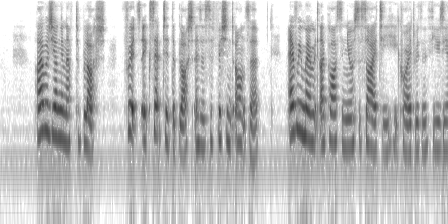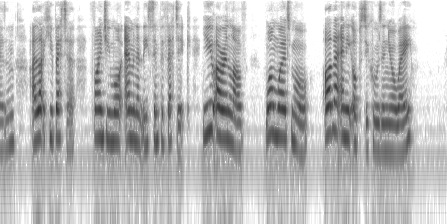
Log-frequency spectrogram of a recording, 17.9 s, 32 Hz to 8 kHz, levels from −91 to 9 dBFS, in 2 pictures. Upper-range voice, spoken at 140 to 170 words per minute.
Yes: very high, 250 Hz; average, 160 wpm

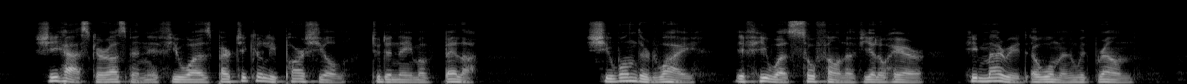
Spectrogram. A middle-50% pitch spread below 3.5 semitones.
Yes: average, 3.1 semitones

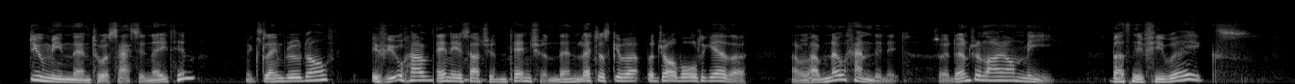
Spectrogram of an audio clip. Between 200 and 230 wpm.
No: average, 180 wpm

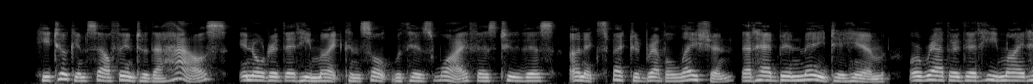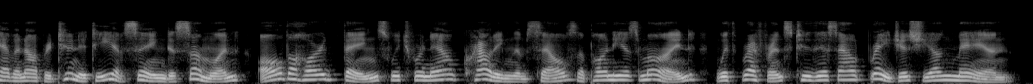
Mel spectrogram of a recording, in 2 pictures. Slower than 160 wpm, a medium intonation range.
No: average, 170 wpm; average, 4.1 semitones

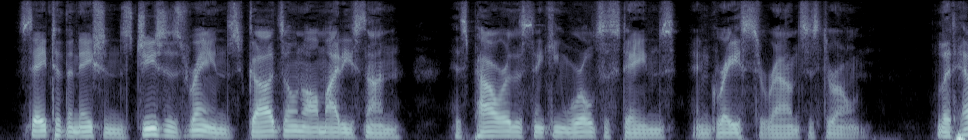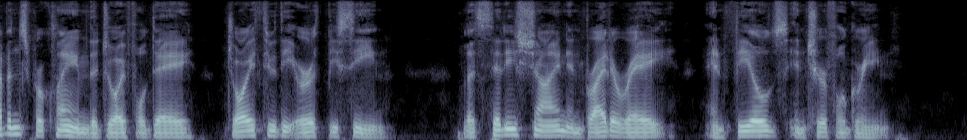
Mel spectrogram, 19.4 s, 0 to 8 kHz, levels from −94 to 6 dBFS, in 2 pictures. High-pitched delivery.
No: very low, 90 Hz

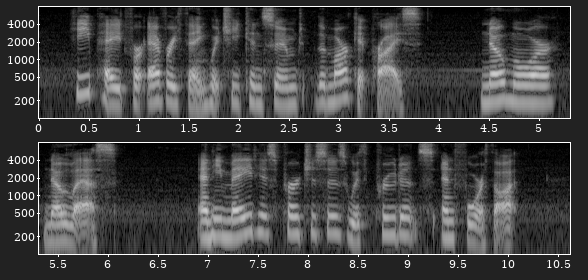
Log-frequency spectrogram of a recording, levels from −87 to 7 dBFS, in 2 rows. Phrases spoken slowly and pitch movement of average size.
Yes: slow, 130 wpm; average, 3.5 semitones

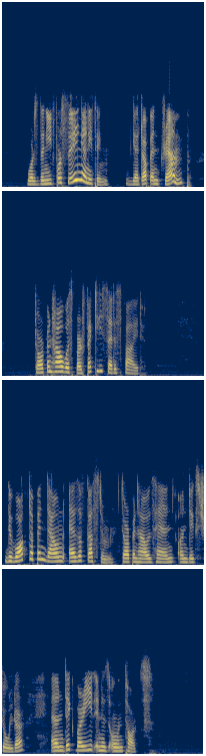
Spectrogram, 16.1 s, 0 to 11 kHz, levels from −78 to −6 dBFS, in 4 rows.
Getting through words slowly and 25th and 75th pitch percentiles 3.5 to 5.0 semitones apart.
Yes: slow, 125 wpm; average, 4.6 semitones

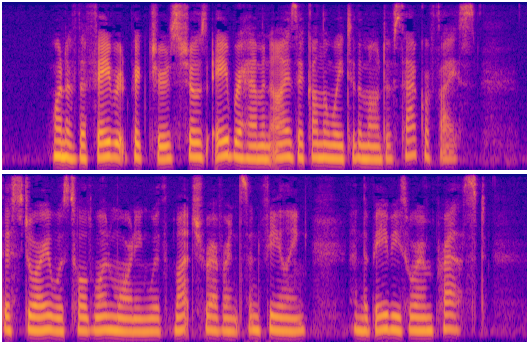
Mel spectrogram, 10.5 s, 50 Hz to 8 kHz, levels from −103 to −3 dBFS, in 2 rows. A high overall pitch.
Yes: high, 195 Hz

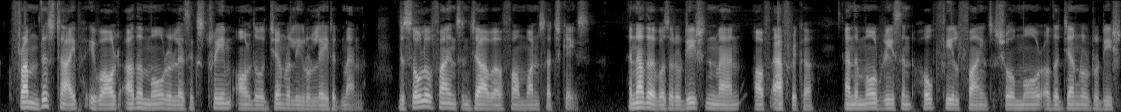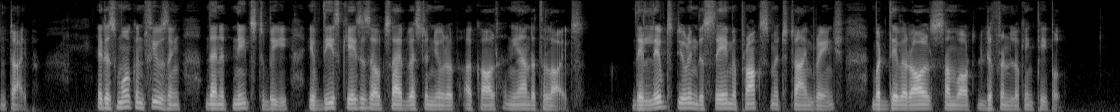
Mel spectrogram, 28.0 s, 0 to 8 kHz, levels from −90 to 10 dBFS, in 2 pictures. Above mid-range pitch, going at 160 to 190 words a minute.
No: low, 110 Hz; average, 165 wpm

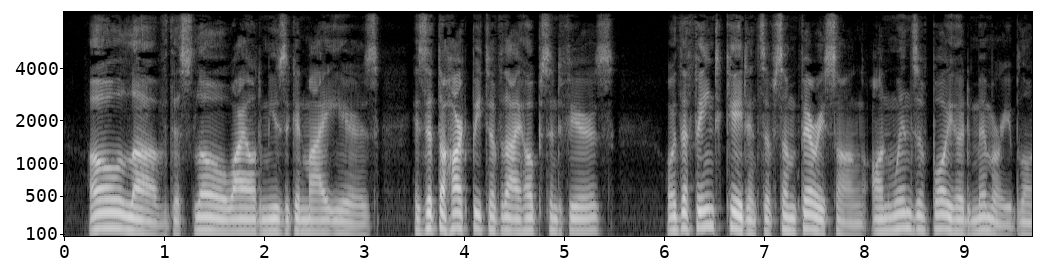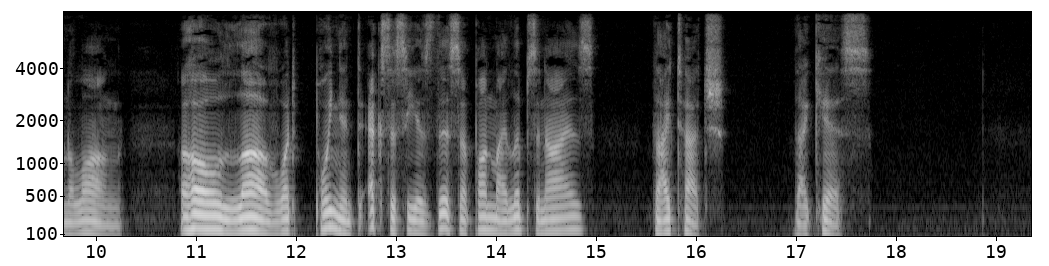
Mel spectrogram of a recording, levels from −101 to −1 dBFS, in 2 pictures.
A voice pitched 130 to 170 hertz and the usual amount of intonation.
No: low, 120 Hz; average, 3.1 semitones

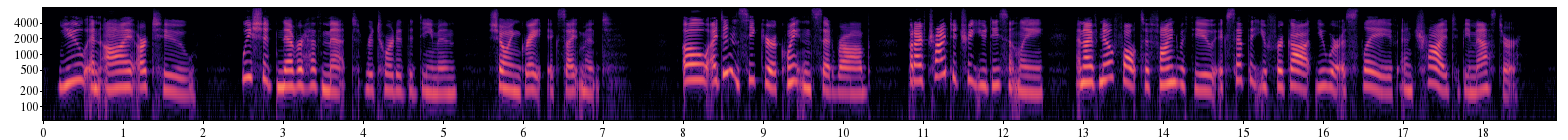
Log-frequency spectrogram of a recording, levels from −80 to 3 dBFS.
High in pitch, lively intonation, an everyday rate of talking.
Yes: high, 245 Hz; wide, 6.0 semitones; average, 170 wpm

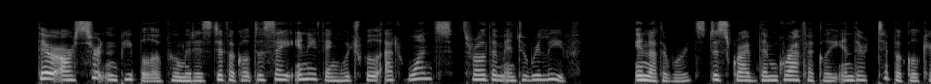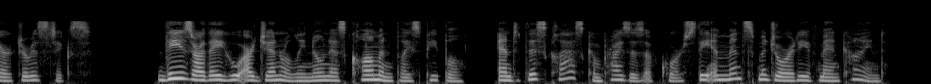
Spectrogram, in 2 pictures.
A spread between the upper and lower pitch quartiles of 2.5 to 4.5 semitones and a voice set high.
Yes: average, 4.2 semitones; high, 195 Hz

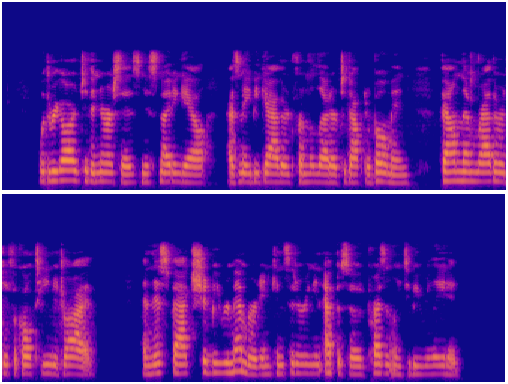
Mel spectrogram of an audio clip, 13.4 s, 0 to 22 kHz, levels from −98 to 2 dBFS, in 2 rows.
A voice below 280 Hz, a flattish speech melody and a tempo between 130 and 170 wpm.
No: medium, 185 Hz; narrow, 2.0 semitones; average, 180 wpm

